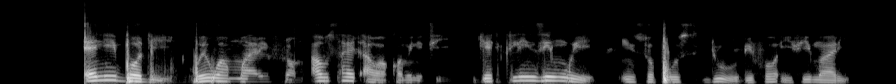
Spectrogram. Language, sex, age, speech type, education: Nigerian Pidgin, male, 15-29, read, secondary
